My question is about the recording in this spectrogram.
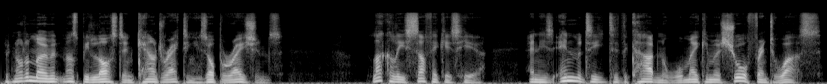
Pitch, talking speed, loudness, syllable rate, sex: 110 Hz, 210 wpm, -18 LUFS, 6.4 syllables/s, male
